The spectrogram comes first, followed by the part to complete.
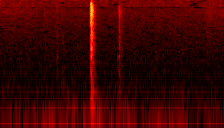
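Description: A stamp being pressed by hand onto fabric on a tabletop: one sharp tap about a second in, then a fainter one just after, over a low steady hum.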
